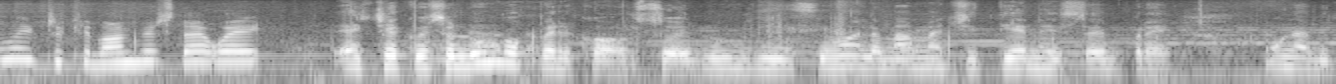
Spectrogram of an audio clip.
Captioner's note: speaking in foreign language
